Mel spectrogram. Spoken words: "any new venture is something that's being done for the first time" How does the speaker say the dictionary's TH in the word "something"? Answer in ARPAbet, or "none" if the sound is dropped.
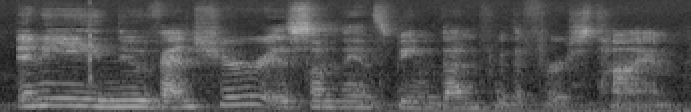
TH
